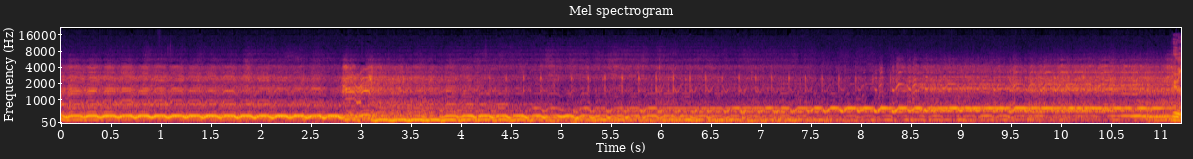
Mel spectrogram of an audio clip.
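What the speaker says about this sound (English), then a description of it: "he just dumped a bunch of reverb on it" Heavy studio reverb from a large echo chamber on the outro of a recording, with sustained wavering, vibrato-laden tones washing into a long reverberant tail, loud and continuous with no talking.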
